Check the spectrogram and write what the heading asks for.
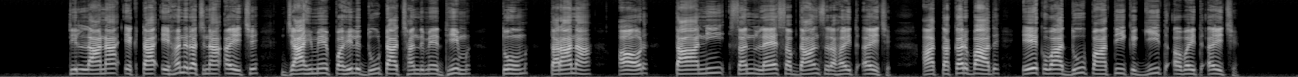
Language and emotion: Maithili, neutral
